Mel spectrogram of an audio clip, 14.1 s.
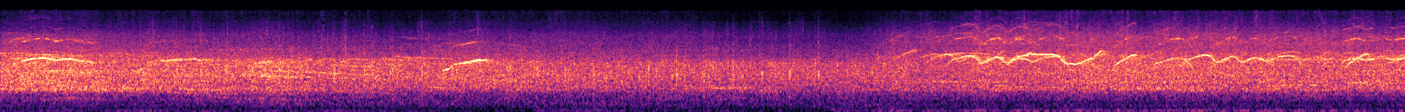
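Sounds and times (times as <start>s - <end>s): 
stadium crowd whistling: 0.0s - 5.2s, 8.8s - 14.0s
noisy crowd at a stadium: 0.0s - 14.0s
stadium crowd applause: 0.0s - 14.0s.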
